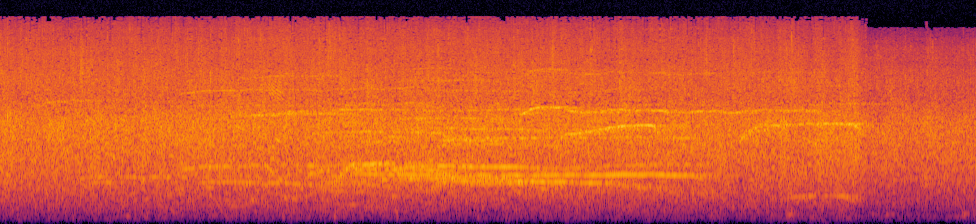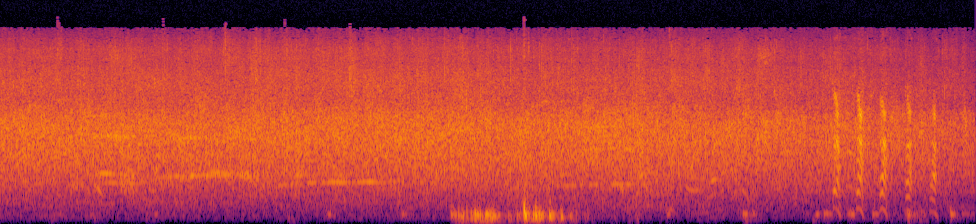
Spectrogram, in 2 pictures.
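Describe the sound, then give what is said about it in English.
An audience at Town Hall Seattle applauds to welcome two speakers with dense, steady clapping that swells early, drops off sharply partway through and tapers down, with a few low thumps and sharp clicks toward the end. “Please join me in giving a warm Town Hall welcome to Lauren Weedman and Dan Savage.”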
